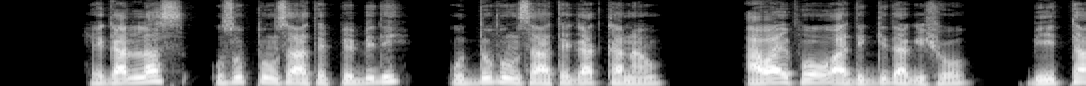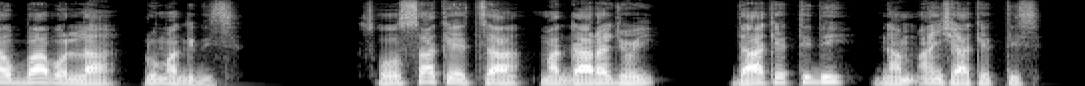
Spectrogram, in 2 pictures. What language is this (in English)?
Gofa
